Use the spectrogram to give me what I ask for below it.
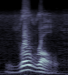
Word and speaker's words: rural: This one gets people tied in knots even though it's a short one. Rural. Rroll. Worst word ever.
